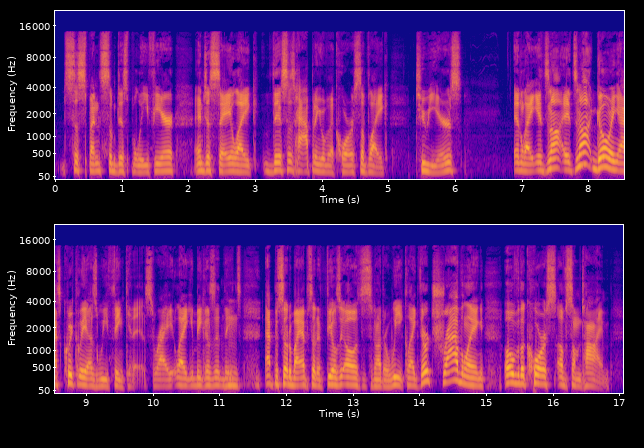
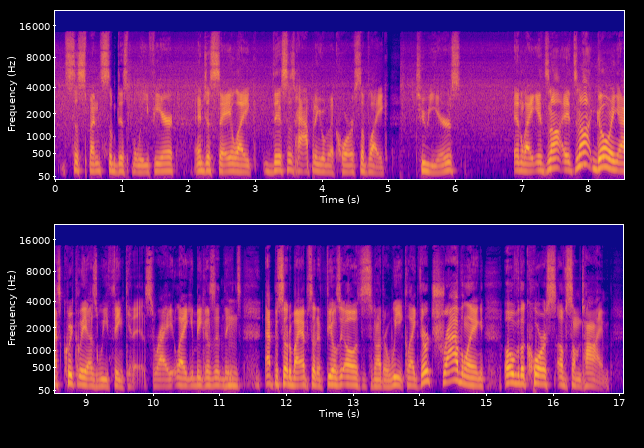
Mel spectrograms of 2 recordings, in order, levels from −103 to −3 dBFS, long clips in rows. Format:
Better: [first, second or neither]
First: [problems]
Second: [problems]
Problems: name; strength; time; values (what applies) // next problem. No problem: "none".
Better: first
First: none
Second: hiss; noticeable; until 8.5 s; 20 dB below the speech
